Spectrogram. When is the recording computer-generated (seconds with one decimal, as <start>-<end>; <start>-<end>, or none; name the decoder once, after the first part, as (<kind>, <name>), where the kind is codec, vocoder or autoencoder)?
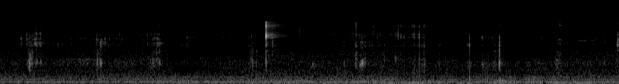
1.7-2.5 (codec, SNAC); 4.0-5.5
